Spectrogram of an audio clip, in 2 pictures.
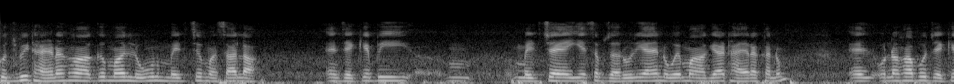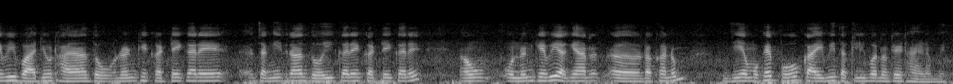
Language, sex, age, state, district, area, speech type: Sindhi, female, 45-60, Maharashtra, Thane, urban, spontaneous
